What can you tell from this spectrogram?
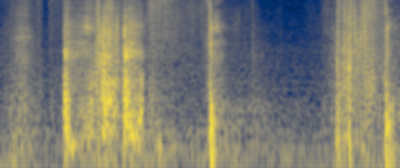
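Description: nose blowing

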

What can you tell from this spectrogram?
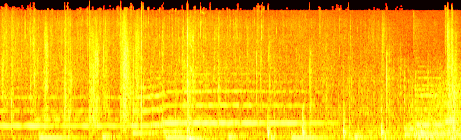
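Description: rain falling

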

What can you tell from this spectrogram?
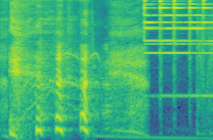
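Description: closing bell ringing

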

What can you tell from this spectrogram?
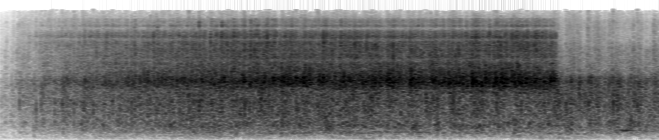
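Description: crowd cheering and applauding

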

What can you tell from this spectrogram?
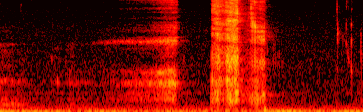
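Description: sipping wine

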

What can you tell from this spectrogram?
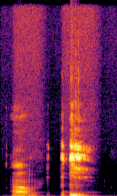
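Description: throat clearing

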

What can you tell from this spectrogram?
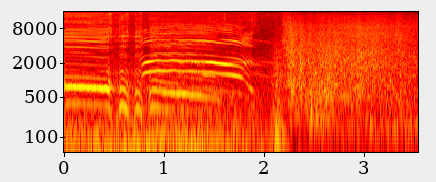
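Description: rushing river water

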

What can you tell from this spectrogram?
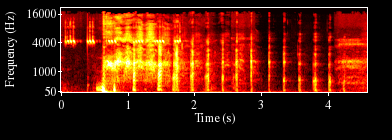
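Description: crickets chirping

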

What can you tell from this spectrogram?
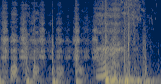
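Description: dog panting

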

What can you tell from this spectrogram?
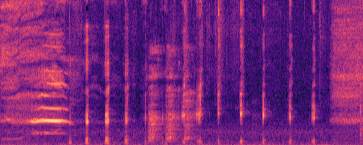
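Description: cat meowing

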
